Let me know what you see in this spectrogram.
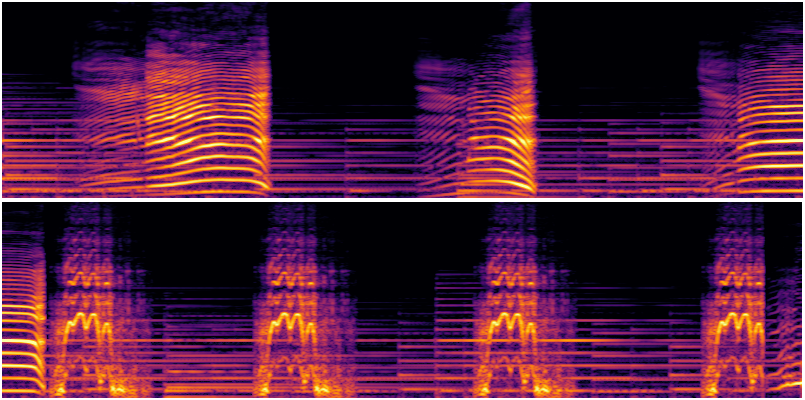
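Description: An animal calling repeatedly over steady background music: three long calls that rise and then fall in pitch, followed by four shorter calls about two seconds apart.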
